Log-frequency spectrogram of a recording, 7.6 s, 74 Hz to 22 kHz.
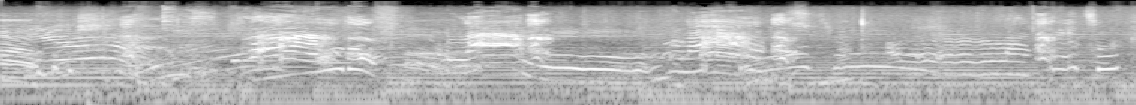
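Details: Newborn girl weighing 7 lb 7 oz, just delivered after a difficult labor, with her cord just cut by her father: strong, high, wavering, continuous vigorous cries with adult voices and music behind, a healthy newborn cry.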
